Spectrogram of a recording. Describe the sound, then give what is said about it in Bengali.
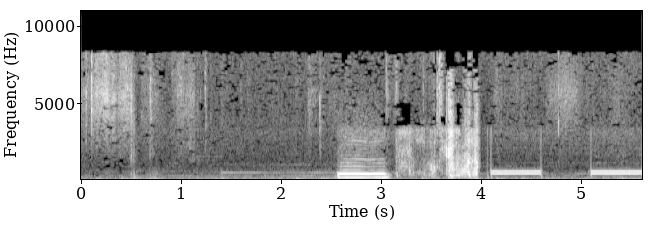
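Busy tone after a dropped phone call: three loud, steady electronic beeps, with talk and noise before them and a harsh crackling burst between the first beep and the last two. “আমার মনে হয় আমাদের ফোনটি কেটে গিয়েছে এই মুহূর্তে।”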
